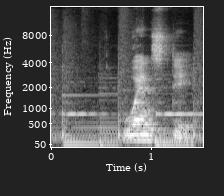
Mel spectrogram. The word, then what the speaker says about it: Wednesday: selanjutnya kata ini Yap Wednesday Wednesday You are to pronounce Hai RS silence di ini huruf d-nya tidak perlu untuk kita baca nomor dua penyebab kita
